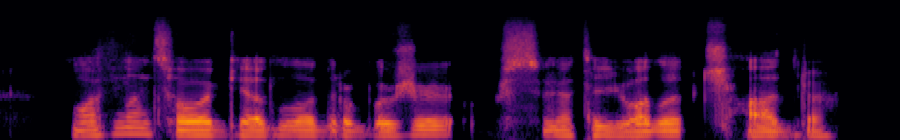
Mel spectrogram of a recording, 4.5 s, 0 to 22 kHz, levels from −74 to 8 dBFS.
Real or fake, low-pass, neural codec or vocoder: fake; 14.4 kHz; codec, 32 kHz, 1.9 kbps, SNAC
